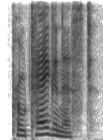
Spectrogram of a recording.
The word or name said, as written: protagonist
